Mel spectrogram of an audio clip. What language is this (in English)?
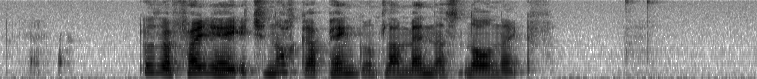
Faroese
